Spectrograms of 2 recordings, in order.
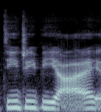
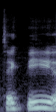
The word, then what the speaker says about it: DGBI: Yeah, I think we've officially decided DGBI instead of DIGBI is the way to go.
